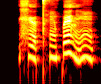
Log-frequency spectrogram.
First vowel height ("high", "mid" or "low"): mid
